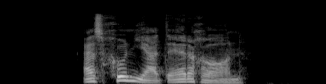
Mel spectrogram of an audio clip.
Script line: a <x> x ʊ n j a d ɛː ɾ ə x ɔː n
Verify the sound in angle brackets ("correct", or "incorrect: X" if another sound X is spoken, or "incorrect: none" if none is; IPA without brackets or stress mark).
incorrect: s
